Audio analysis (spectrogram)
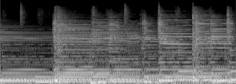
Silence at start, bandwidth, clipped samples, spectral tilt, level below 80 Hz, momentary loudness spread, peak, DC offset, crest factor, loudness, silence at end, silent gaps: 0 s; 16 kHz; under 0.1%; -6 dB/octave; -26 dBFS; 2 LU; 0 dBFS; under 0.1%; 12 dB; -13 LUFS; 0 s; none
